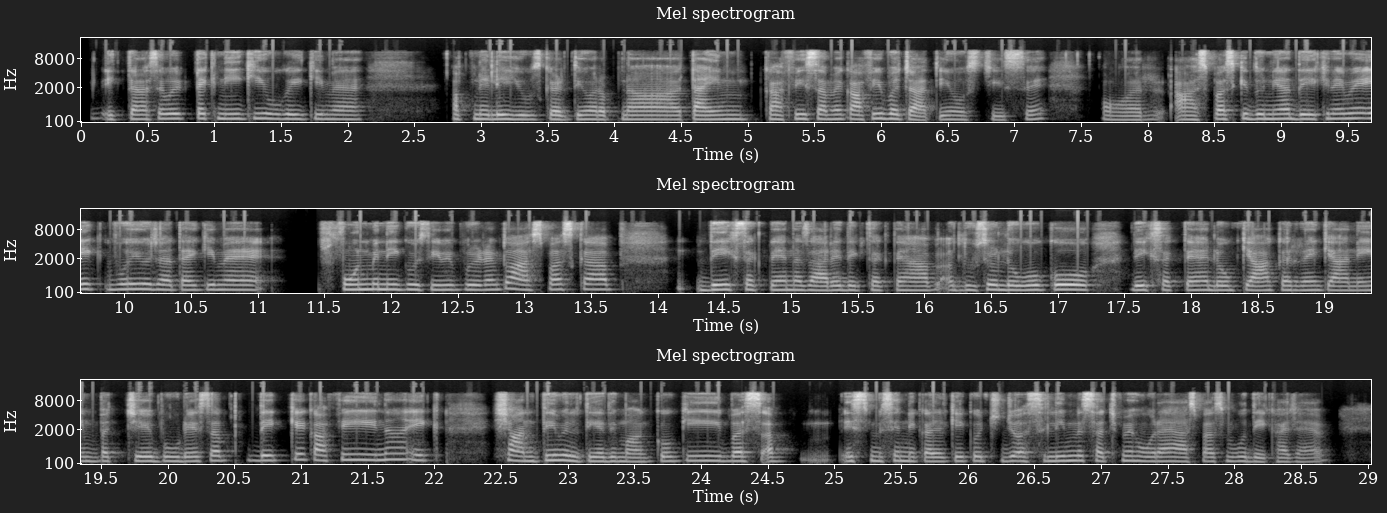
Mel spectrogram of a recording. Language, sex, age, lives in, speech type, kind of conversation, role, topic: Hindi, female, 20-24, India, conversation, podcast, guest, आप एक फोन-मुक्त दिन की योजना कैसे बनाते हैं?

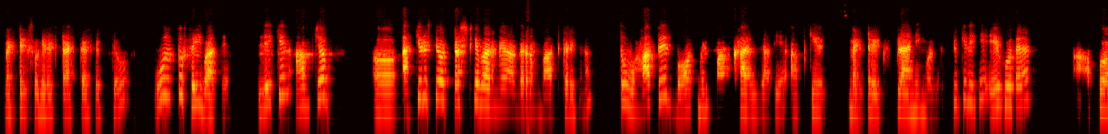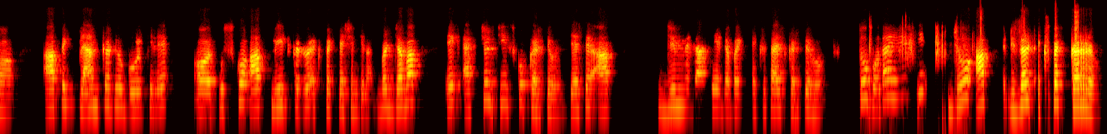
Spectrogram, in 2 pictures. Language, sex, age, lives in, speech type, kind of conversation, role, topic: Hindi, male, 20-24, India, conversation, unstructured, none, क्या आप फिटनेस ट्रैकर के बिना रह सकते हैं?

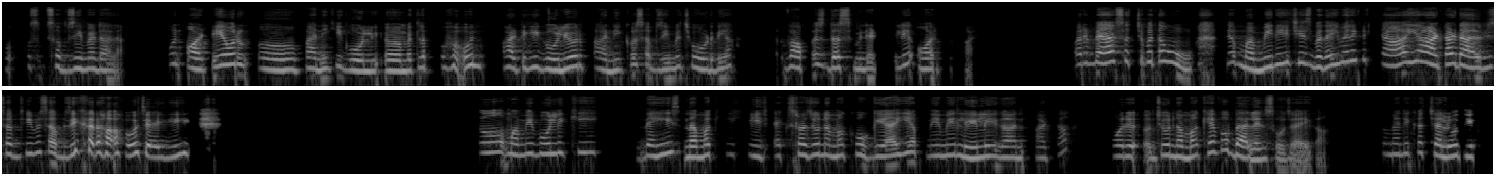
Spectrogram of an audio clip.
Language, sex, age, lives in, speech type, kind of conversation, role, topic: Hindi, female, 35-39, India, conversation, podcast, guest, Online groups se asli connection kaise ban sakta hai?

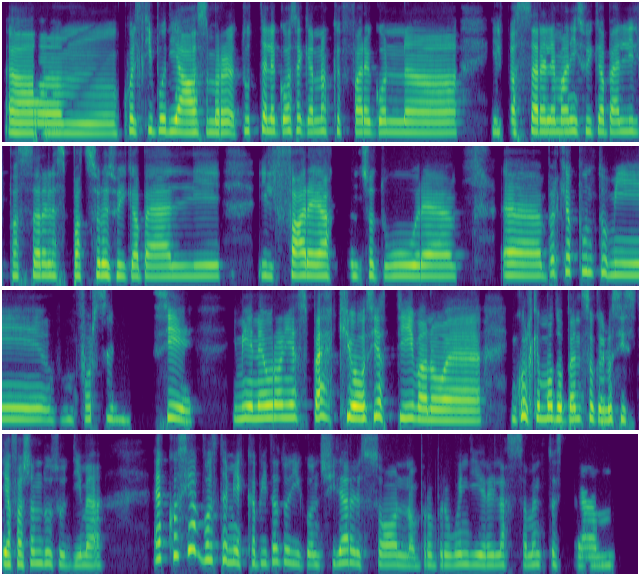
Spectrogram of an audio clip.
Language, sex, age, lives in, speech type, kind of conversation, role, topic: Italian, female, 35-39, Italy, conversation, unstructured, none, Come gestisci lo stress nelle situazioni quotidiane?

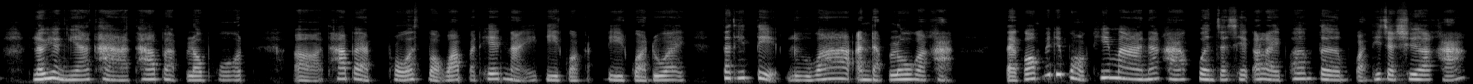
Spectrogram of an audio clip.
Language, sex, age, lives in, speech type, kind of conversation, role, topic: Thai, female, 35-39, Thailand, read, expert-assistant, asker, เวลามีคนแชร์ข้อมูลเกี่ยวกับระบบการศึกษาในแต่ละประเทศ เราจะรู้ได้อย่างไรว่าข้อมูลนั้นเชื่อถือได้จริงหรือเปล่า?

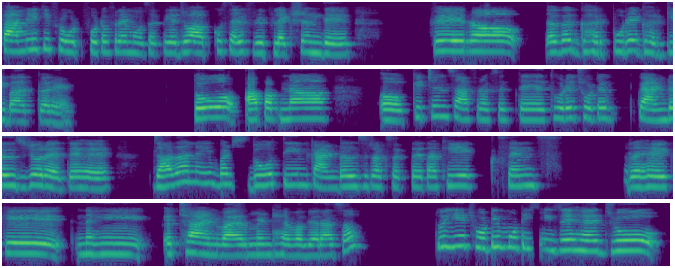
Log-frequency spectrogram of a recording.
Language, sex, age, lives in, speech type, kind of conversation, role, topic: Hindi, female, 18-19, India, conversation, podcast, guest, Kaun si cheez ghar ko turant apna-sa aur khushnuma bana deti hai?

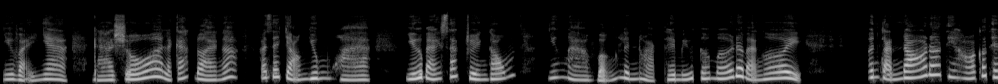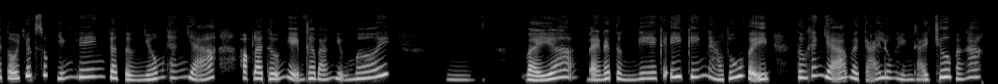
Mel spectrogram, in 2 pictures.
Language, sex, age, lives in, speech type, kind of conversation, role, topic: Vietnamese, female, 25-29, Vietnam, read, expert-assistant, expert, Làm sao nghệ thuật trình diễn có thể đổi mới để thu hút người trẻ ngày nay?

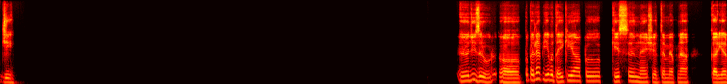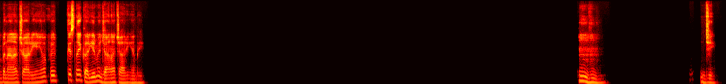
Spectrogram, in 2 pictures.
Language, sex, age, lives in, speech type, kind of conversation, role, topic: Hindi, male, 20-24, India, conversation, advice, advisor, करियर बदलने के लिए पढ़ाई या प्रशिक्षण लेना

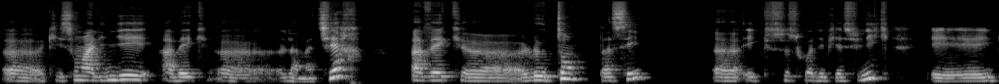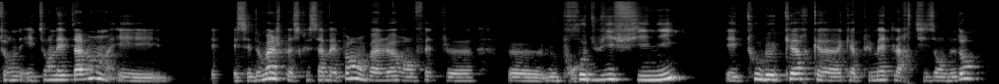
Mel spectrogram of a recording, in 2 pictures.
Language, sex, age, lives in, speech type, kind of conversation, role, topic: French, female, 40-44, France, conversation, podcast, host, Comment évites-tu le burn-out créatif ?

